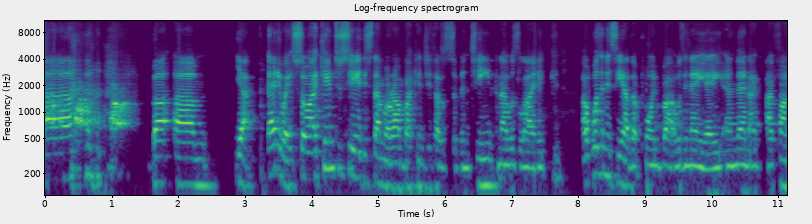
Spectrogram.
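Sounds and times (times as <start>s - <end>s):
laughter: 0.0s - 1.4s
pet dog barking and yipping: 0.4s - 1.4s
speech: 0.6s - 11.1s.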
